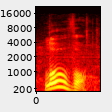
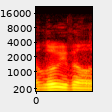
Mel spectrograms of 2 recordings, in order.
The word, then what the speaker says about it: Louisville: Yeah, Louisville is what people not from Kentucky call it. Or Louisville, depending on where you live at in the country. But if you're from Kentucky or the surrounding area, it's Louisville.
